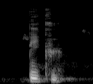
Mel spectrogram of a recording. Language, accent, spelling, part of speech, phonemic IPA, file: French, France, PQ, noun / proper noun, /pe.ky/, LL-Q150 (fra)-PQ.wav
- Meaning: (noun) initialism of papier cul loo roll (UK), bog roll (UK, Aust.), TP (toilet paper) (US); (proper noun) 1. initialism of Parti Québécois 2. initialism of province de Québec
